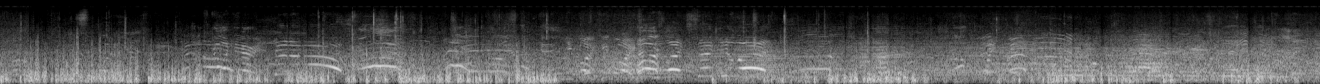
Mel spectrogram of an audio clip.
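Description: Young players shout to each other across an open field in the distance.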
